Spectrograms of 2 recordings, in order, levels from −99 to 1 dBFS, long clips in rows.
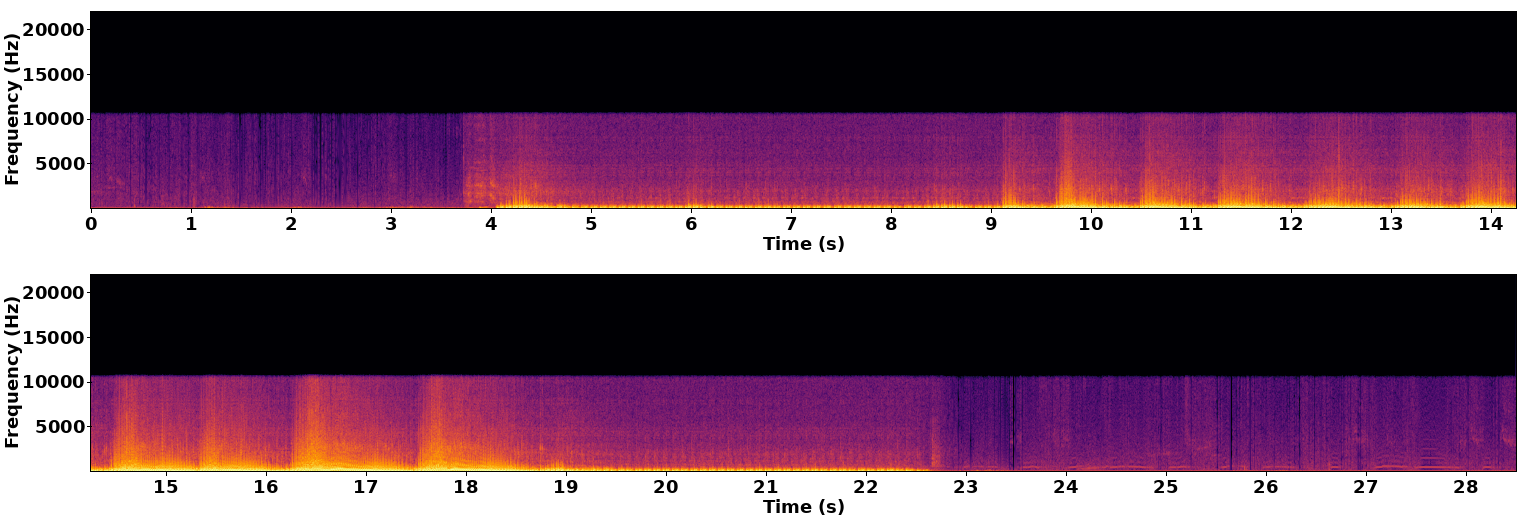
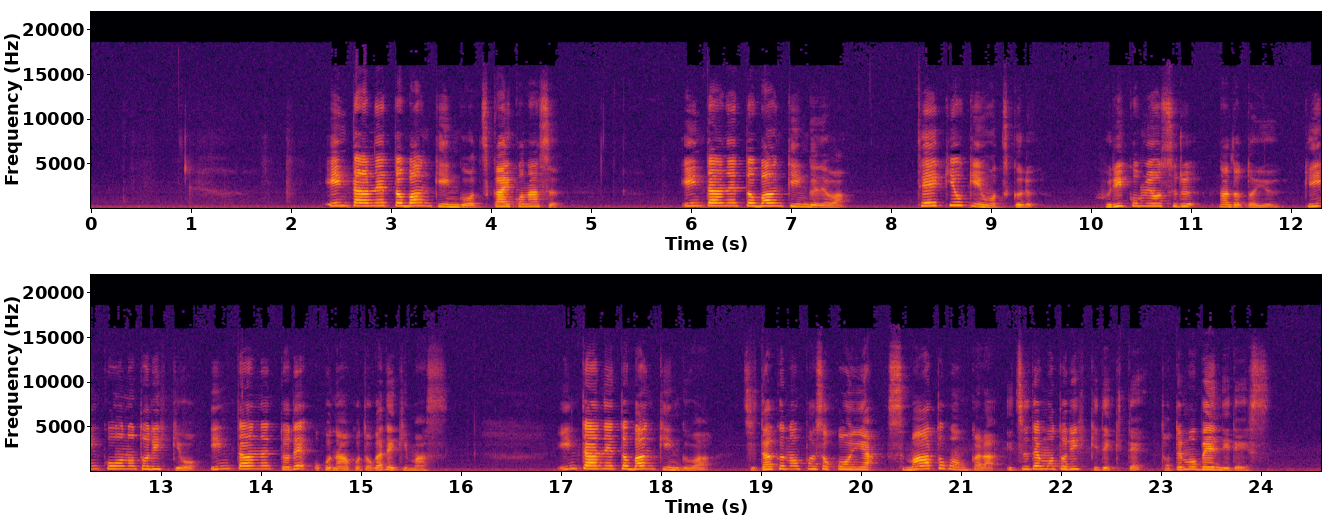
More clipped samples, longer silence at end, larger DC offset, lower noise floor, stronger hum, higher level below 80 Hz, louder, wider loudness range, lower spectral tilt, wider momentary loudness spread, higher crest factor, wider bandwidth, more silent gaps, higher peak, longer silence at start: neither; first, 5.85 s vs 0.55 s; first, 1% vs under 0.1%; second, -48 dBFS vs -53 dBFS; neither; first, -16 dBFS vs -62 dBFS; first, -9 LUFS vs -22 LUFS; first, 11 LU vs 5 LU; first, -9 dB/octave vs -3 dB/octave; second, 10 LU vs 15 LU; second, 8 dB vs 22 dB; second, 11 kHz vs 18.5 kHz; neither; about the same, 0 dBFS vs -2 dBFS; second, 1.15 s vs 1.95 s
